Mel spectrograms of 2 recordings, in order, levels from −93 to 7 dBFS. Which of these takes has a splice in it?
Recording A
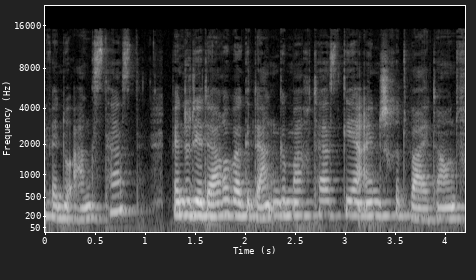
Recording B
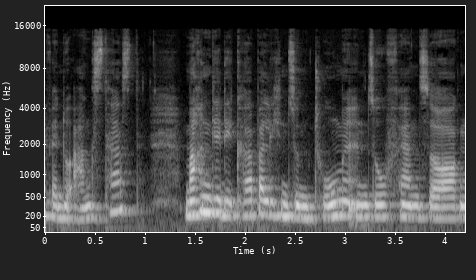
A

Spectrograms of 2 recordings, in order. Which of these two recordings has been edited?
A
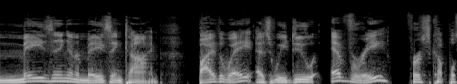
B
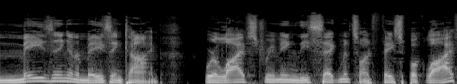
B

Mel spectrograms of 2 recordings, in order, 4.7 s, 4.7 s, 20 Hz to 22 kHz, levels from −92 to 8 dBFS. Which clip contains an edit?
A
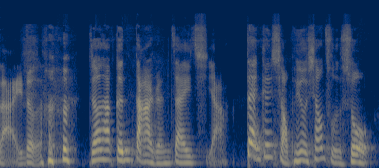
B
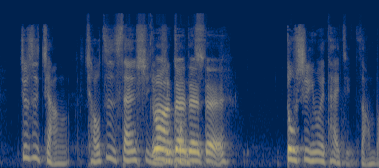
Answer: A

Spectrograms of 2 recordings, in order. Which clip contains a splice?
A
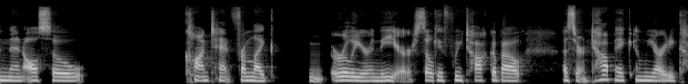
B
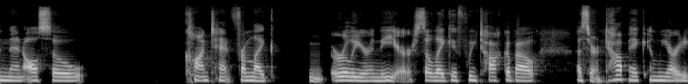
A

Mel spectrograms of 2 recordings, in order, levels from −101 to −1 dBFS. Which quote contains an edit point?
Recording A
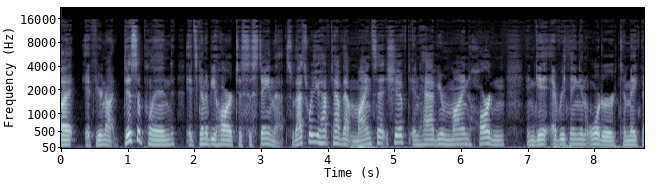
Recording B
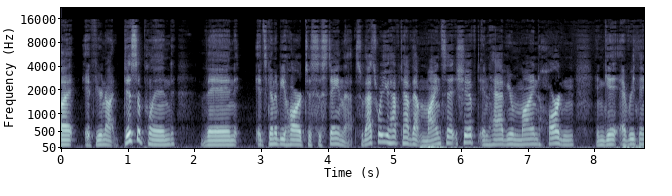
A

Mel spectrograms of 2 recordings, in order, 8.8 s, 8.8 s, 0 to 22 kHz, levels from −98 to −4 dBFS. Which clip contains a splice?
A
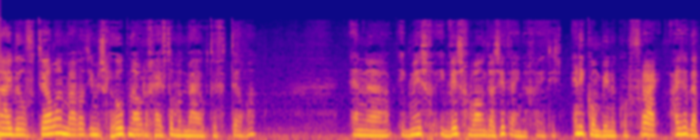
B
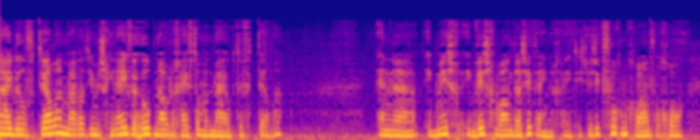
A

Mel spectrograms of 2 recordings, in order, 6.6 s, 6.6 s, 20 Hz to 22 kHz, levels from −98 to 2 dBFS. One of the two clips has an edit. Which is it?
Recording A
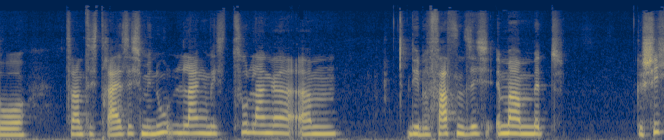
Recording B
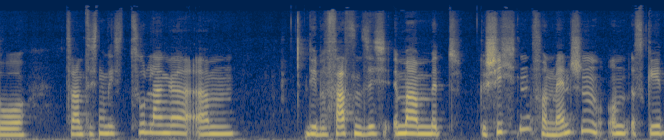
B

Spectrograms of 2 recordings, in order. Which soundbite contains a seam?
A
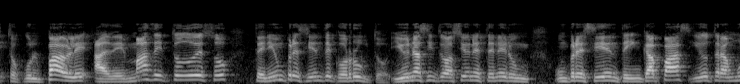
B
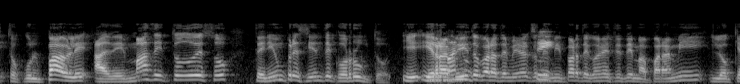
B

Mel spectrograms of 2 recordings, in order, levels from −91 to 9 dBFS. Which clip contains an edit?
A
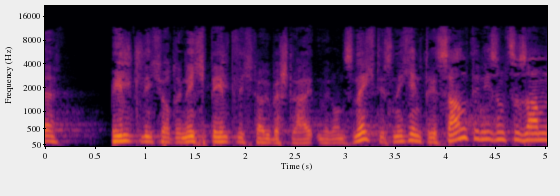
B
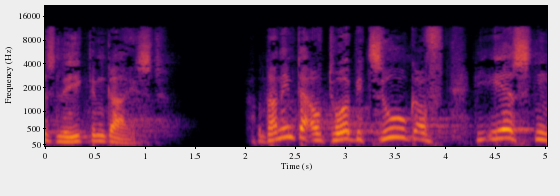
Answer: B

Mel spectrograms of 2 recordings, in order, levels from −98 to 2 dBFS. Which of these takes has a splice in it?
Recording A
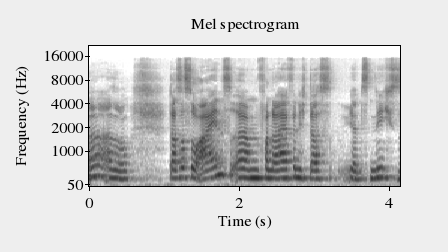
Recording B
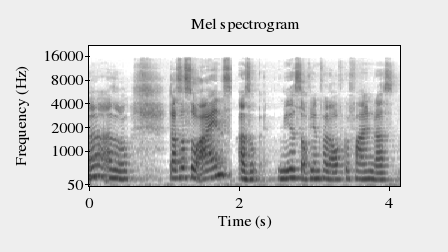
B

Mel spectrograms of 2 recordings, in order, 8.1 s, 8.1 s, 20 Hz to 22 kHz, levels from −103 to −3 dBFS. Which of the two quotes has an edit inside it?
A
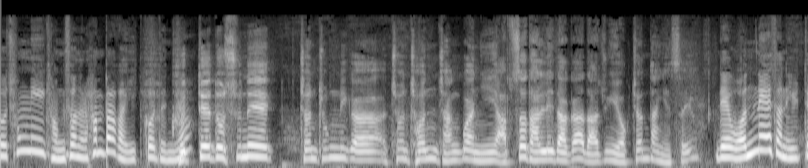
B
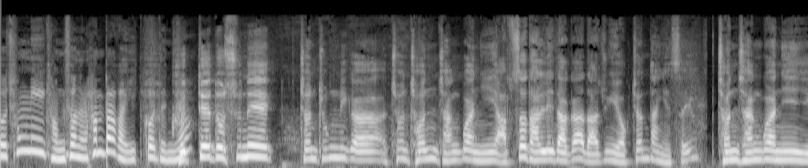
B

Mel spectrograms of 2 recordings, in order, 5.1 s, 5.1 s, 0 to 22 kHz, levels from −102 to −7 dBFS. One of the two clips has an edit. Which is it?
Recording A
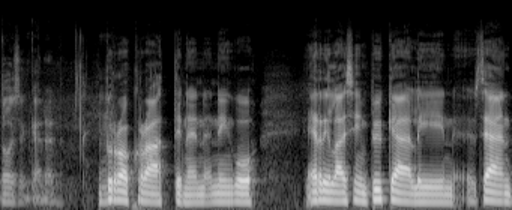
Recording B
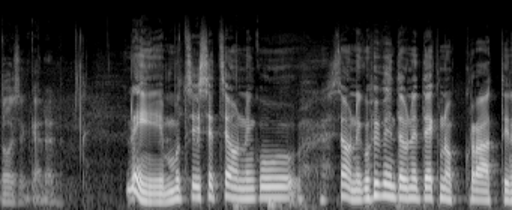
A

